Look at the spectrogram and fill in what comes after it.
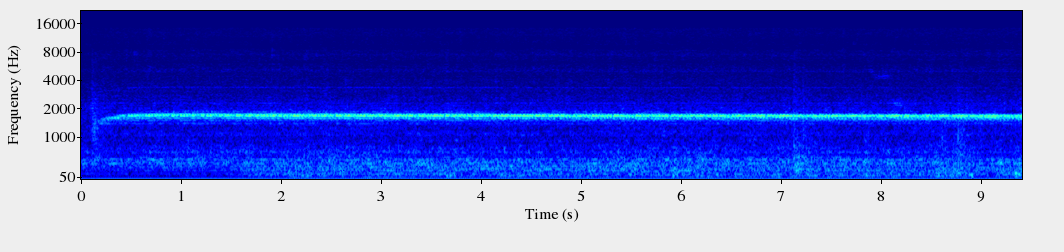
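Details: An American toad sings in a habitat pond at a nature center, a long, steady, musical trill holding one high pitch without a break, picked up by a parabolic microphone.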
